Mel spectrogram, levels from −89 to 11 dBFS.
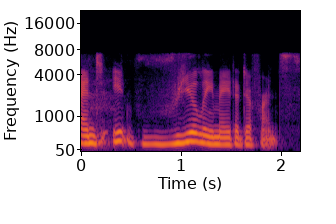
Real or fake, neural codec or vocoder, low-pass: real; none; 7.2 kHz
